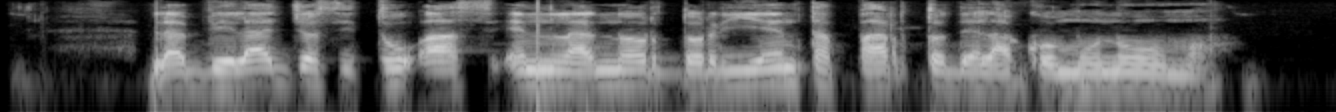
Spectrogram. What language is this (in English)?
Esperanto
